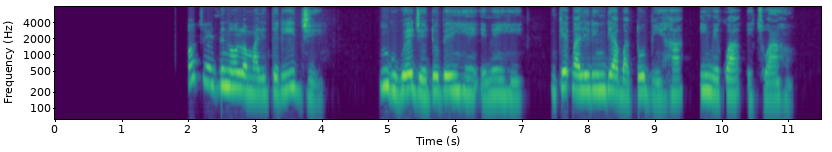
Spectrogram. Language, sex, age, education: Igbo, female, 30-45, tertiary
